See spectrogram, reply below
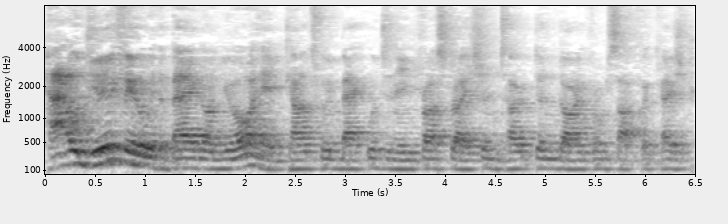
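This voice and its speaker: A man's voice: mid-range voice, fairly even intonation, normal speed, pitched below the performer's own voice, natural voice. A man voicing a sorrowful sea turtle in a storybook-style poem, making a plaintive, rhyming appeal to humankind. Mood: pleading. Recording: very echoey room, distant from mic.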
